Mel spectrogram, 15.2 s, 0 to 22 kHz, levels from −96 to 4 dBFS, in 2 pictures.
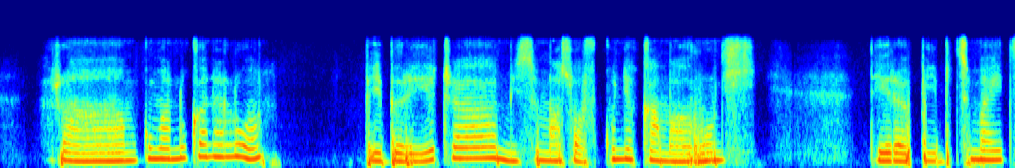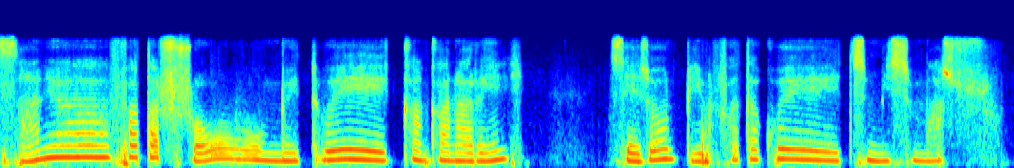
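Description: Speech here, and the whole clip carries Opus voice compression damage: everything stops near 8.7 kHz, leaving it muffled, with a hoarse, slightly robotic edge from the coarse excitation coding. That heavy damage from the SILK coder fits a bitrate around 10 kbps.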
